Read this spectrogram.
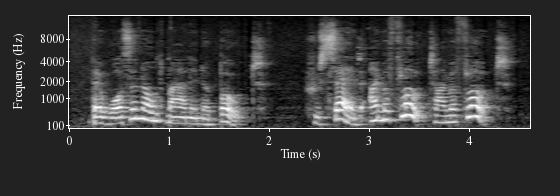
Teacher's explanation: so those stressed words was man boat remember that and then the unstressed words are said very quickly and pushed together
